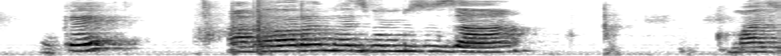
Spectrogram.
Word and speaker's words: og: O a gente não pronuncia o g, fica o. Existem lugares que falam Og, mas não é normal em ózulo, na capital da Noruega, eles falam o meretin tarostin.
